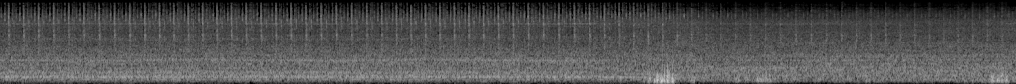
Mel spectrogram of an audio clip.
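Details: Audi A4 at idle: a fast, even ticking over a steady idle with a couple of louder thumps; a top-end tick whose source is not pinned down.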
